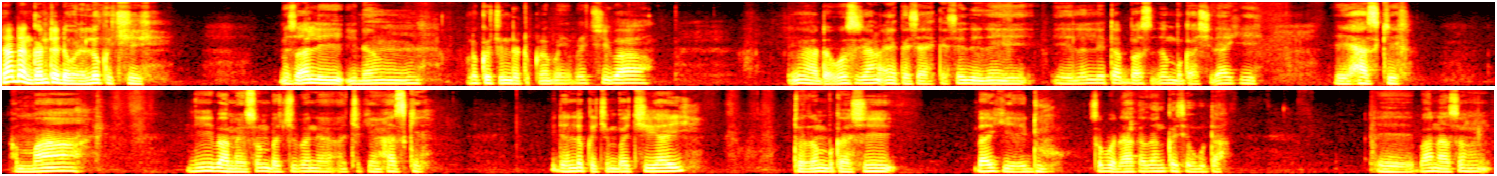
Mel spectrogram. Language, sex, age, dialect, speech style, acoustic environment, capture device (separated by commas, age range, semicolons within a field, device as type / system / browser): Hausa, female, 25-34, Nigeria - Kano, happy; focused; relaxed, silence, mobile / Linux / Chrome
